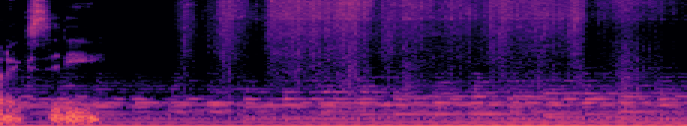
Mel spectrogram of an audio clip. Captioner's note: coins clinking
